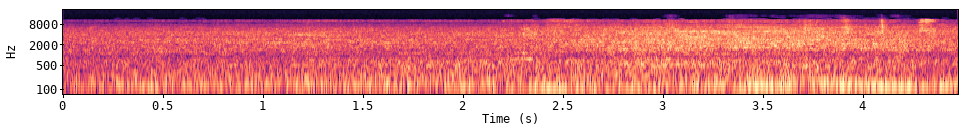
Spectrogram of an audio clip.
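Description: Urban street traffic noise with a low rumble, growing louder in the second half as a vehicle passes close by.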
